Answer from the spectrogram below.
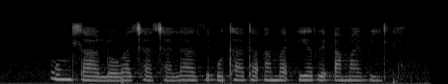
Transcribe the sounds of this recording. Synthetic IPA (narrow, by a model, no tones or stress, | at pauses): um̩ɮalɔwat͡ʃʰḁt͡ʃʰalaziutʰatʰwaʔamaʔiriʔamaɓiːli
